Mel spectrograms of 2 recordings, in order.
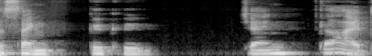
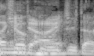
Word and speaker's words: Sengoku Jidai: Of course, yeah, it's a Sengoku Jengai. I mispronounced it. Sengoku Jidai. Jidai. That's it.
